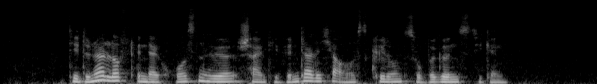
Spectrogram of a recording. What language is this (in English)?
German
